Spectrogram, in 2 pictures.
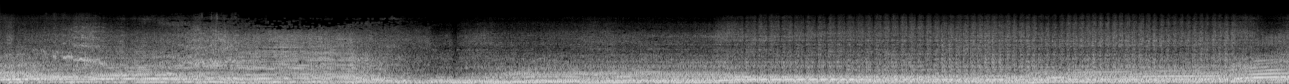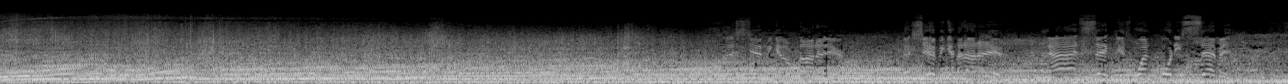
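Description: Drag race car engines, a modified Toyota Supra among them, running at the starting line: idling with repeated revs, the pitch climbing and dropping about halfway through.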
